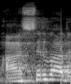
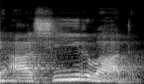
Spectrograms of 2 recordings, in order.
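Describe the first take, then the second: First: आशीर्वाद with short plain "sir"; wrong pronunciation. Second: आशीर्वाद slowly, with long "sheer"; correct pronunciation. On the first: Teacher rejecting the error, आशीर्वाद with plain s. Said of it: "आशीर्वाद नहीं". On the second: Teacher correcting it, आशीर्वाद with stretched shee. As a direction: say आशीर्वाद as "aa-sheer-vaad", drawn out. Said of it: "बड़ी की मात्रा लगेगी". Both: Shown as a demonstration.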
